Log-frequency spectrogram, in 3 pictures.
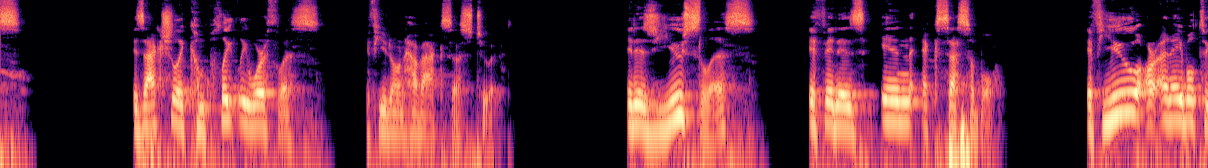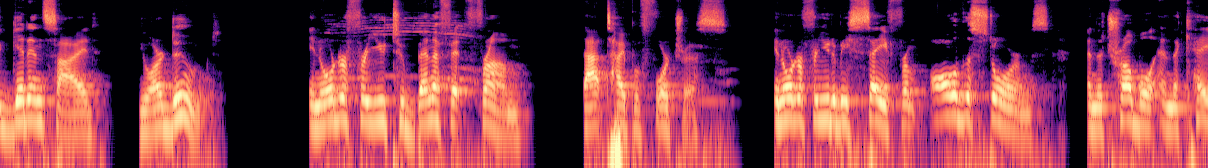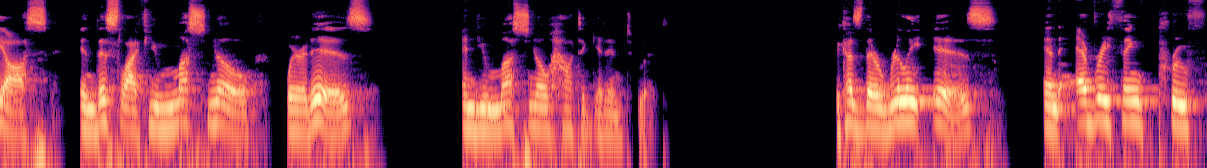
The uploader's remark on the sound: At The Well, an Acts 29, Converge Heartland, SBC church in Hastings, Nebraska.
